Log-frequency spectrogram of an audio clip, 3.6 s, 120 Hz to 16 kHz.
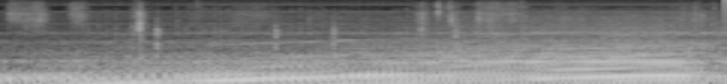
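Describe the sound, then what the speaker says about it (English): A 2024 Ford Mustang GT Premium's naturally aspirated V8 with a Getrag manual gearbox rumbles loud and close, its deep engine note climbing steadily as the car accelerates, with no voices. "I love the that sound out of a naturally aspirated V8"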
